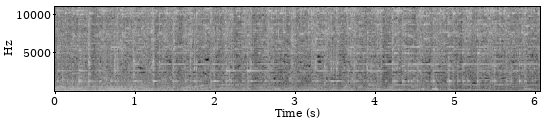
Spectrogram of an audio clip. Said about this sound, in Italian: Al sit-in, per farsi sentire, anche il rumore delle chiavi, lo hanno chiesto le studentesse del liceo.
